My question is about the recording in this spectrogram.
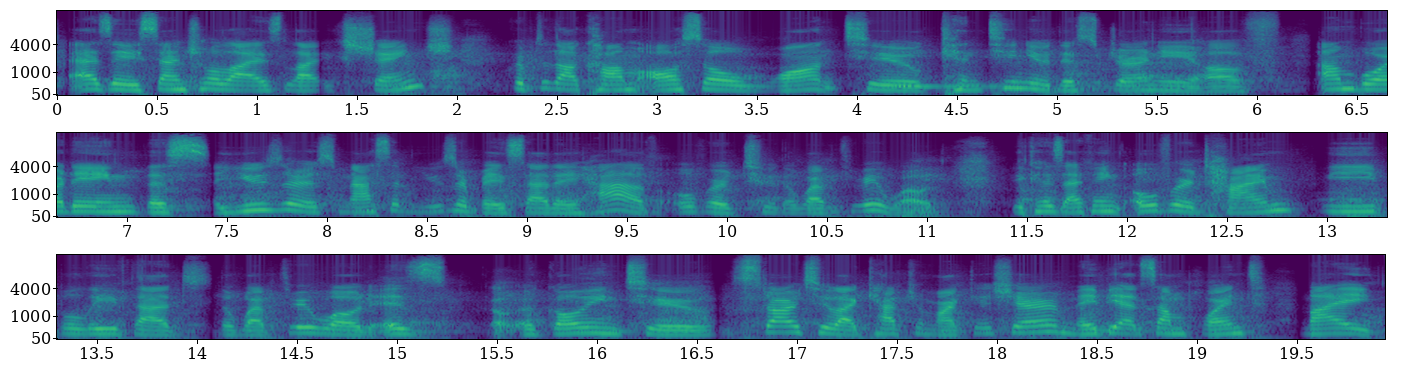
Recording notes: Live from ETHDenver 2023. This episode features the Edge of NFT live from ETHDenver 2023 . From our final guest whose interview got cut short due to technical issues.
